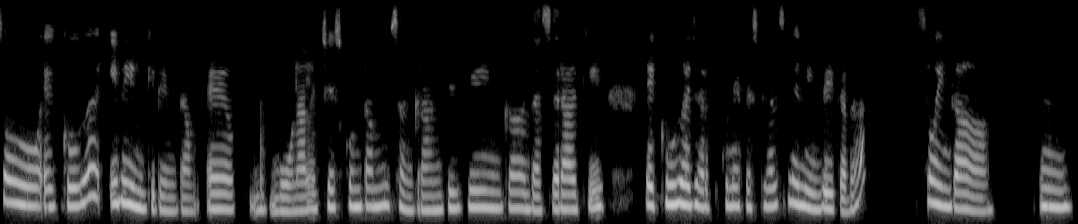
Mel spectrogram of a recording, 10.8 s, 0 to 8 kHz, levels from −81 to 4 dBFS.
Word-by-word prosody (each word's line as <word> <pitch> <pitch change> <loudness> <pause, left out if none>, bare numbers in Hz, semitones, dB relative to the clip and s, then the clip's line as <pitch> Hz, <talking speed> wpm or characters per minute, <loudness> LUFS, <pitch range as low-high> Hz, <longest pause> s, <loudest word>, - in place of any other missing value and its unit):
So, 320 - +1 0.4
ఎక్కువగా 250 +7 +1 0.2
ఇది 285 - +4
దీనికి 225 -6 +4
తింటాం. 180 -1 -5 0.2
ఏవ్ 205 -1 +1 0.3
బొ 200 - -4 0.2
బోనాలకి 185 +4 -2
చేసుకుంటాం, 240 +1 0 0.2
సంక్రాంతికి, 210 +2 -2 0.2
ఇంకా 220 0 -2 0.2
దసరాకి 205 +3 -1 0.6
ఎక్కువగా 270 +2 +5
జరుపుకునే 245 +2 -1
ఫెస్టివల్స్ 245 +4 -4
మేమివే 220 -5 +3
కదా! 185 +4 -3 0.6
సో, 315 - -3 0.2
ఇంకా 220 -3 +2 0.8
హ్మ్. 235 -2 +3
225 Hz, 110 wpm, -25 LUFS, 200-245 Hz, 0.8 s, ఎక్కువగా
